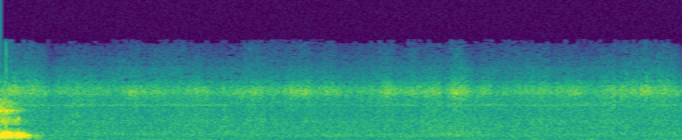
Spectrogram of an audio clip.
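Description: A plane's engines drone steadily.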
